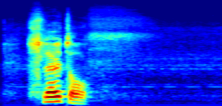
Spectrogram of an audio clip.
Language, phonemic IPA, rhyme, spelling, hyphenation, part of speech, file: Dutch, /ˈsløː.təl/, -øːtəl, sleutel, sleu‧tel, noun / verb, Nl-sleutel.ogg
- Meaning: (noun) 1. a key 2. a wrench, a spanner 3. a clef; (verb) inflection of sleutelen: 1. first-person singular present indicative 2. second-person singular present indicative 3. imperative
